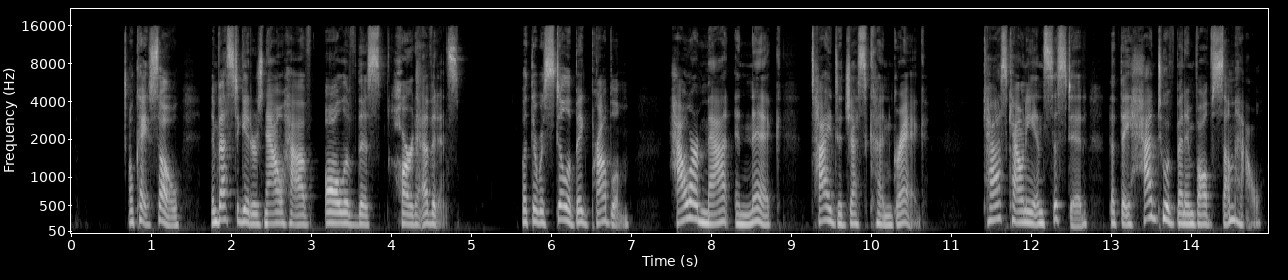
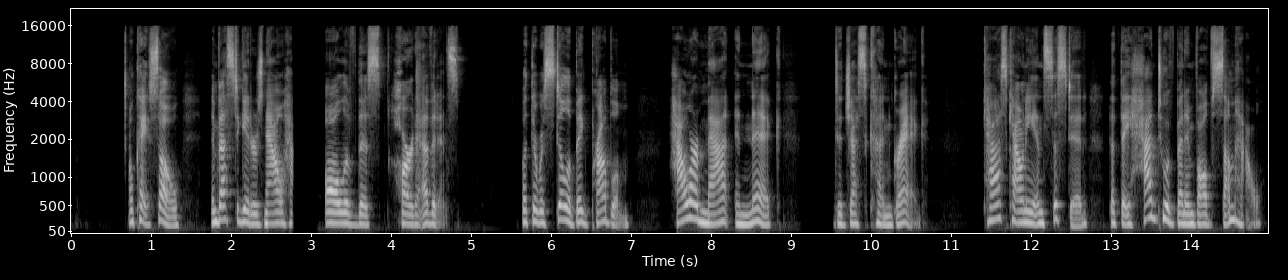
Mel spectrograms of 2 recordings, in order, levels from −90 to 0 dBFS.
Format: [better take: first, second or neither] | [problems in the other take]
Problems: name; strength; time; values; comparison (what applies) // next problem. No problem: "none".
first | audio cutting out; at 3 s and at 9 s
